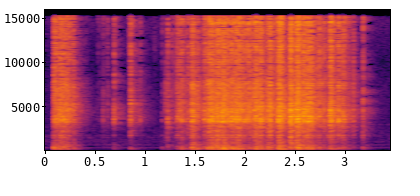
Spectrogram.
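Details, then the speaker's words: Symmetrex headphone amp output 1 volume knob turning, played through a mixer, power amp and speakers: irregular scratchy crackling bursts over a faint hum from a dirty potentiometer. It works fine once set. "you can hear that scratchiness it still works if you once you set it to whatever volume you want to set it at it works great it's just that when adjusting it you hear that scratchiness that feedback whatever it is"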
